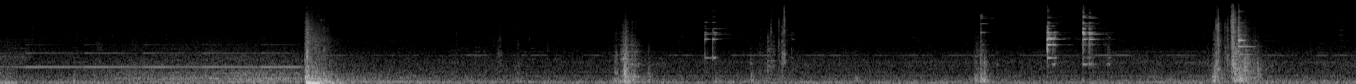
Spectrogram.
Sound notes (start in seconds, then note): 3.0 car door slams; 7.0 objects rattling; 10.4 objects rattling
